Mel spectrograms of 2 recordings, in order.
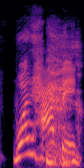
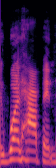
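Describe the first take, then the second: First: "What happened?" with "What" hit hard and louder, falling at the end; punchy fan question. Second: Said in the usual way. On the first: Shown as a demonstration. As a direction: ask it like an eager fan, leaning on "What". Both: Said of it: "Just say, like a fan".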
